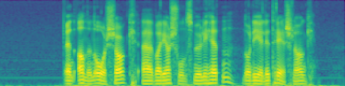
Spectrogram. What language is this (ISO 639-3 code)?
nor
